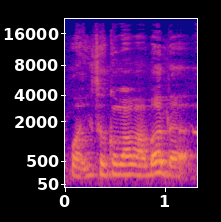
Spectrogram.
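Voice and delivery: low, soft and quick; quiet retold question. Boyfriend answering his partner late, quiet and low. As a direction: imitate a man asking in a low voice.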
